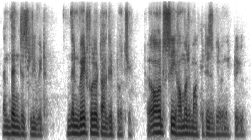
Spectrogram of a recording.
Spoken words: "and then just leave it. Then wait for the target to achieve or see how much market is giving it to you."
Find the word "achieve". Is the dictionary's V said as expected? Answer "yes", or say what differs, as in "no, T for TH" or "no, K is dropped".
no, V is dropped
